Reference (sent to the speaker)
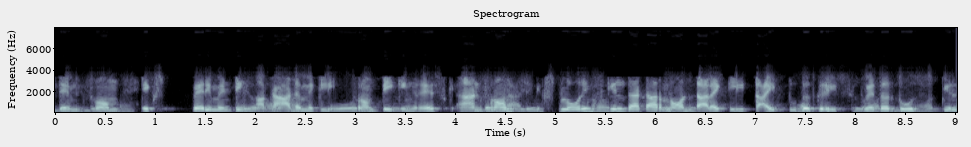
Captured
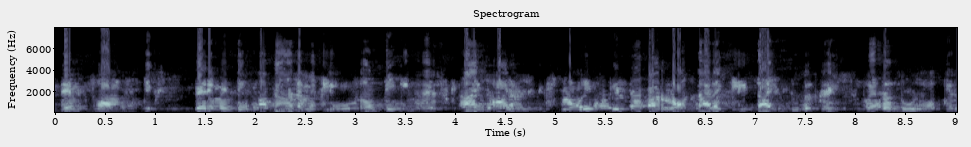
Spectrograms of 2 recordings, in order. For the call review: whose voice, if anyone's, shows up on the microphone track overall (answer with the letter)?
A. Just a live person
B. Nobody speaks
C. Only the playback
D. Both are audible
C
